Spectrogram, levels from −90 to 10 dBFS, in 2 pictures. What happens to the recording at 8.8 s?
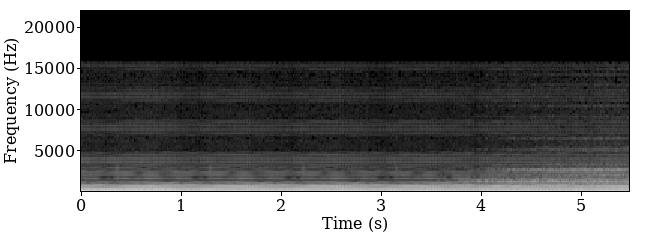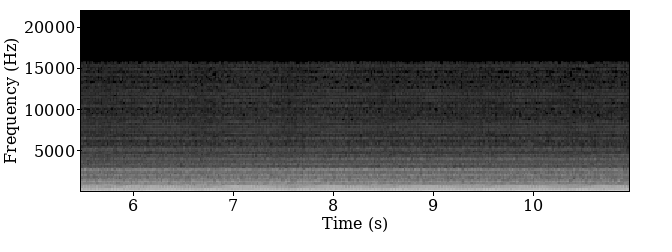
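At 8.8 s, as across the whole clip, crude rate conversion from 44.1 kHz to 48 kHz by repeating nearest samples adds an inharmonic fizz about 40 dB down that, unlike steady hiss, follows loud, high sound.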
